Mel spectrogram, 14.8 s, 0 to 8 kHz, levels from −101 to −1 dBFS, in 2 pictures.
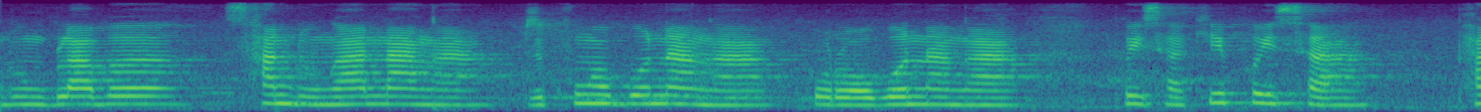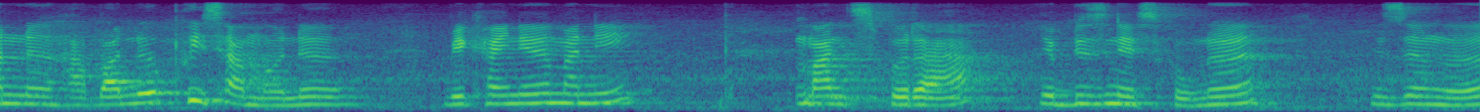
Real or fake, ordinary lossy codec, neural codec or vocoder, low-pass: real; none; none; 7.2 kHz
